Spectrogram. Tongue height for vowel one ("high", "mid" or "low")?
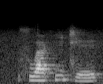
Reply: low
